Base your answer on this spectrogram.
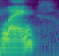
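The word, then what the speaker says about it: Leng: George says he doesn't really care how we pronounce things, but I say Lung because that would be the Chinese way to pronounce it, but I know it's inspired by H.P. Lovecraft and should be Lang.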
